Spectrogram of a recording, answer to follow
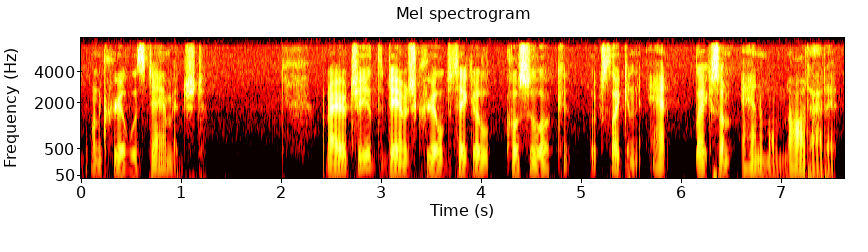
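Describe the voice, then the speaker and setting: Game music plays beneath a man streaming a visual novel, who reads it aloud and stops now and then for casual, conversational reactions. His voice is fairly low with a sharp tone, and the sound is lo-fi with a little hiss or hum.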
